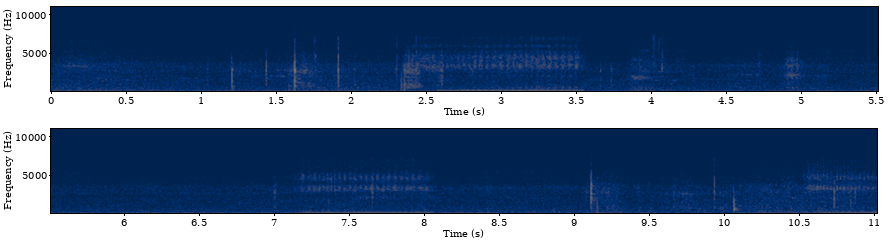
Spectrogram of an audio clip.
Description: sam the boxer, american bulldog, lab mix snoring his heart out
